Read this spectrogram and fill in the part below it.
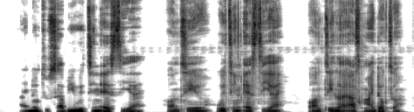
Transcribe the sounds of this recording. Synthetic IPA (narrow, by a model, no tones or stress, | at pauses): aɪnotʰusabiwetĩnɛsdiaɪ | ɔ̃ntʰilwetĩnɛsdiaɪ | ɔ̃ntʰila̰ɪʔa̰skma̰ɪdɔk̚tʰɔ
